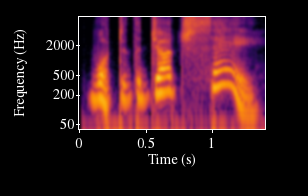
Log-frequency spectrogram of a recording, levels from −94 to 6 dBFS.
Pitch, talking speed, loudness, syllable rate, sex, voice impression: 195 Hz, 215 wpm, -19 LUFS, 4.8 syllables/s, female, feminine, middle-aged, powerful, muffled, halting, raspy, slightly friendly, slightly reassuring, strict, sharp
